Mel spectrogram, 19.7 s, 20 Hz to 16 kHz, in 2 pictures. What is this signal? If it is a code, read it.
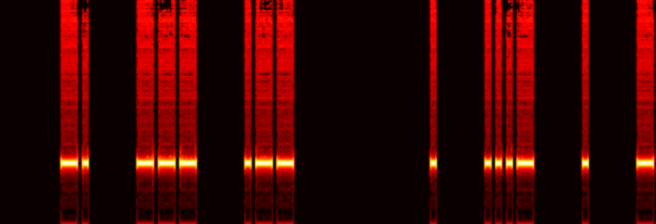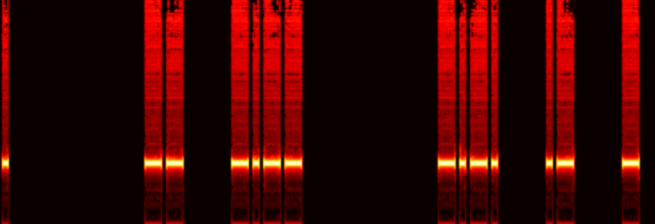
Morse code, heard as a keyed tone, about 15 wpm, spaced as for 8 wpm, 1000 Hz. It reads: NOW EVEN MY CAT
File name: qotdfiles / 8wpm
